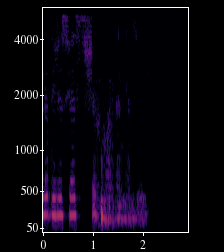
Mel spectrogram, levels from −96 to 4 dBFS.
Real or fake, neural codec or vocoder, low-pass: fake; codec, 24 kHz, 0.9 kbps, WavTokenizer, medium speech release version 2; 5.4 kHz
